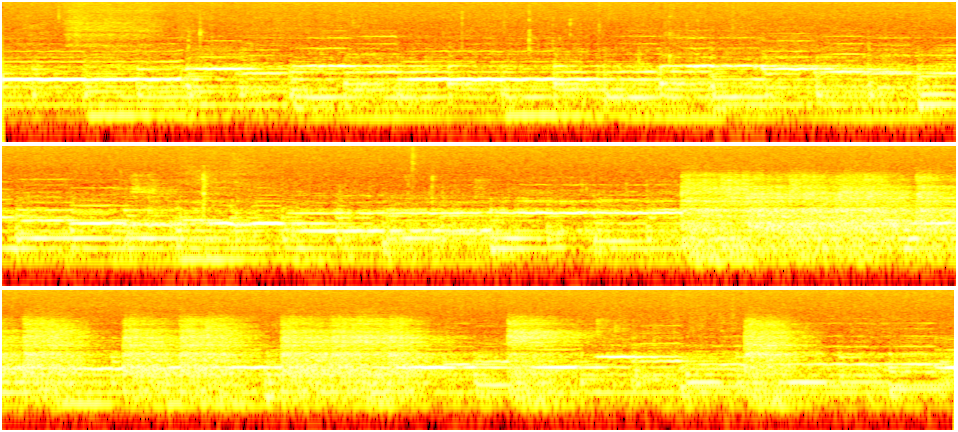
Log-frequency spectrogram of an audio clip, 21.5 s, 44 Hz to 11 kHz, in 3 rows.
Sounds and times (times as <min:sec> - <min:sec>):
Music: 0:00.0 - 0:21.4.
